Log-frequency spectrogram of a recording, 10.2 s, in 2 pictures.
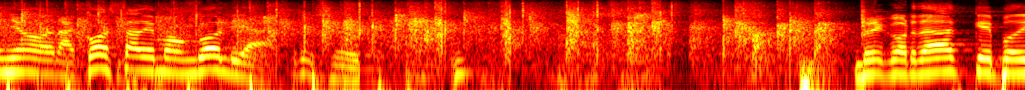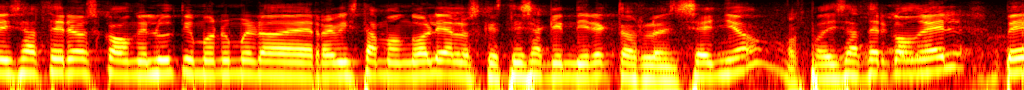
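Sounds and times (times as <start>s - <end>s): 
speech: 0.0s - 2.6s, 4.3s - 10.2s
crowd applauding: 0.0s - 4.4s.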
